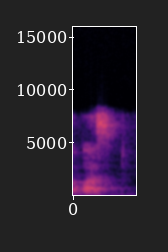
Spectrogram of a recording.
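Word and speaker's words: burst: अब वो आर को अपने आप बोलते जाओगे ना तो अपने आप थोड़ा साइलेंट हो जाएगा, बर्स्ट, ठीक है, आर हल्का सा आता है वो।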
